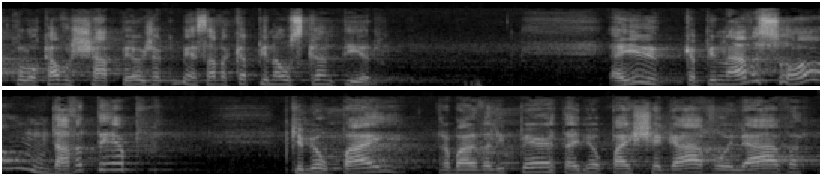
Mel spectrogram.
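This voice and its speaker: A male pastor preaching a sermon, moving between loud emphatic lines and low, quiet storytelling. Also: long reverb tail.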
